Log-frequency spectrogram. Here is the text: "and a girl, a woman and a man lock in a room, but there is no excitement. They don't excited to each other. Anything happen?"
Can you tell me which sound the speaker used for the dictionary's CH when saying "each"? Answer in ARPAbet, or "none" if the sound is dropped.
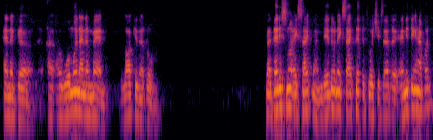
S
